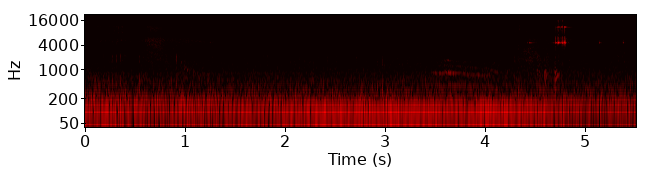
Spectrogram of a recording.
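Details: Close-up steady rumbling purr of the drowsy female cat Garfy, yawning as she rests, unbroken throughout with a faint high squeak near the end.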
